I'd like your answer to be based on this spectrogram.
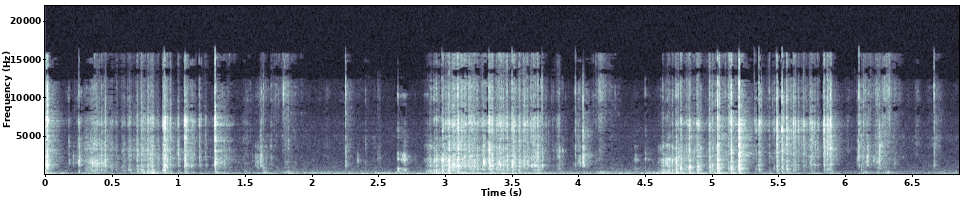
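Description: A metal blade slices cubes off a solid, dry orange soap bar with a grid-cut surface held in hand. The result is a quiet, bright, crunchy carving sound: crisp crackles and sharp ticks, with two denser, louder bursts of crumbling midway and near the end.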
